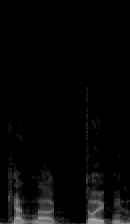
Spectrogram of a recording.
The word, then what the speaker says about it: Kärntner Dolgen: Eine Besonderheit am Weinmannhof ist der Kärntner Dolgen. Richtig ausgesprochen, oder? – Ja, der Kärntner Dolgen heißt es.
